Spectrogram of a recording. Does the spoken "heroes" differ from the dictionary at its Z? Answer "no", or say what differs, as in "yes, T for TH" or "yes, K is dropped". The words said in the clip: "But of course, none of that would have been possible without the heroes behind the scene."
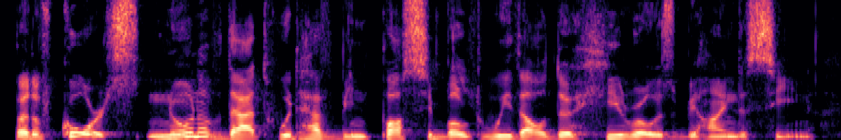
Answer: no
